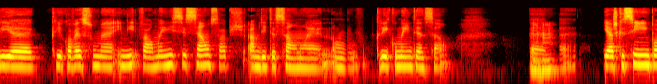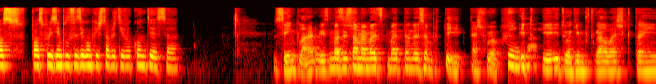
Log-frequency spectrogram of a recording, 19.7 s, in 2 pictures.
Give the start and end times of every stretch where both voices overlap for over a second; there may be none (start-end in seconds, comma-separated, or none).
none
